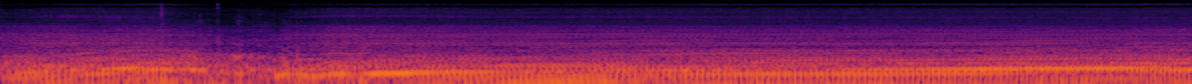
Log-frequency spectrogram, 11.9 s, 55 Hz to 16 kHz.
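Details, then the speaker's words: 2000 Ford F-350 dually 4x4, 7.3 Powerstroke diesel, six-speed manual, 71k miles, fully serviced, driving uphill through all gears: deep, even drone with no chirp, grinding or clutch shudder; drivetrain healthy. "we'll head up the hill here the 7-3 run as well as the six speed through all the gears and here for yourself how it doesn't chirp grind or have any issues at"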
